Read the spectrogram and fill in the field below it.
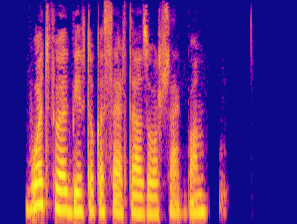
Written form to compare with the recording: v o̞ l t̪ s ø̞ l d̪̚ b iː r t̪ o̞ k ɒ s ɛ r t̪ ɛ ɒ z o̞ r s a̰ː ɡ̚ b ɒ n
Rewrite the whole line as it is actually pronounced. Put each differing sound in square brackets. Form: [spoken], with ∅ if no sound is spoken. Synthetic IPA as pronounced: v o̞ l t̪ [f] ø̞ l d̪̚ b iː r t̪ o̞ k ɒ s ɛ r t̪ ɛ ɒ z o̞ r s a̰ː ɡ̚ b ɒ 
